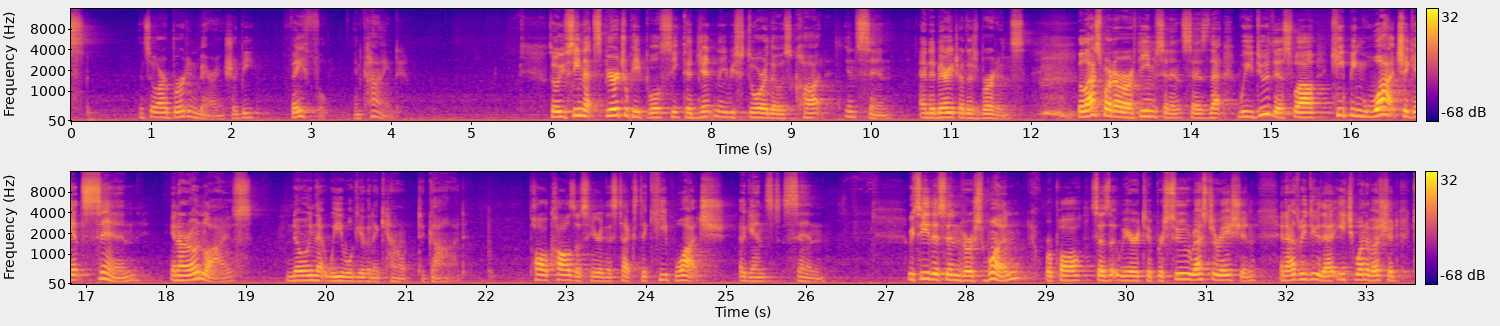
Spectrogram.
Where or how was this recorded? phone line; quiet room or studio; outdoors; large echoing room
large echoing room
